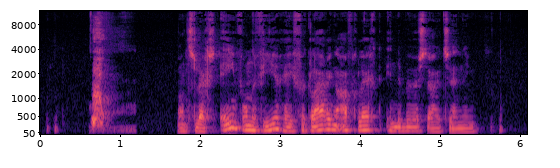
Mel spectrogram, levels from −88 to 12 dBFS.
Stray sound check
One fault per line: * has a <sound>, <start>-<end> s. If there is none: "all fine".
* has a bark, 0.6-1.2 s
